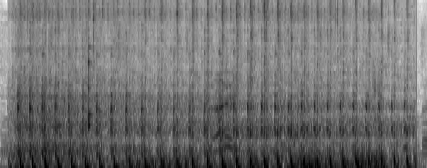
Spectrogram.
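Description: Tractor engine running in a field during pesticide spraying, a loud, close, rhythmic diesel chugging with steady rapid pulses throughout, likely with voices underneath.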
